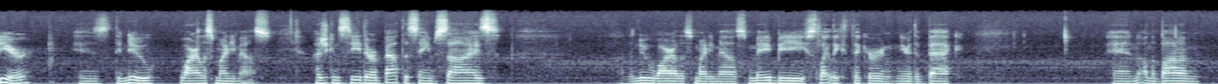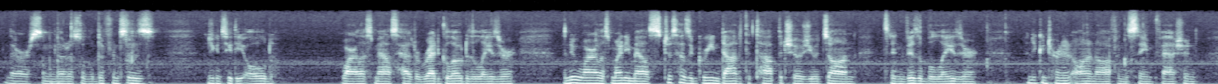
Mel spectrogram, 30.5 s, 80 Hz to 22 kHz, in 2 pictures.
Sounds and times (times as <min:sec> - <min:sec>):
Speech: 0:00.0 - 0:06.3, 0:07.7 - 0:12.0, 0:13.8 - 0:17.2, 0:17.8 - 0:18.8, 0:19.5 - 0:30.3.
